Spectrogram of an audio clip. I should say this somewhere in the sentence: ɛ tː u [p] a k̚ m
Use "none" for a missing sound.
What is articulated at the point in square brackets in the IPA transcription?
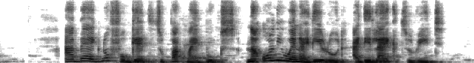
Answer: p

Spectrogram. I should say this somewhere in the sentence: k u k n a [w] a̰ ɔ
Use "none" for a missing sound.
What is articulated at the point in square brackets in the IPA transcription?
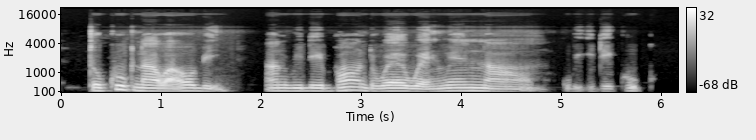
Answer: w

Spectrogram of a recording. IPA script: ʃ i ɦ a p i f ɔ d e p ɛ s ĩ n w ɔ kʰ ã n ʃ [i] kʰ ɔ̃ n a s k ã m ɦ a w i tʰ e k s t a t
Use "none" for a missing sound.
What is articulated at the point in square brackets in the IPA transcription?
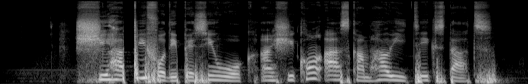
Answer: i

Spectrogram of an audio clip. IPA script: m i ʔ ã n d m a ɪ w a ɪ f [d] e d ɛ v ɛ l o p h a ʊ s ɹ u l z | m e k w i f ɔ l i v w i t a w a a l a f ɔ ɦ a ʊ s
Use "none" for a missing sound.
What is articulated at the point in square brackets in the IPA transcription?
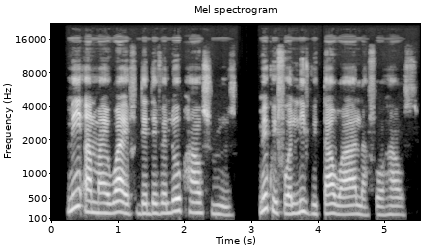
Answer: d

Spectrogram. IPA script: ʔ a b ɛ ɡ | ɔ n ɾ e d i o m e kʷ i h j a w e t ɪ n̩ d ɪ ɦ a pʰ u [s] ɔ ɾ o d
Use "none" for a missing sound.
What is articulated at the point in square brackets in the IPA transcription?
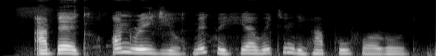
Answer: f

